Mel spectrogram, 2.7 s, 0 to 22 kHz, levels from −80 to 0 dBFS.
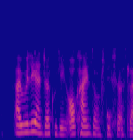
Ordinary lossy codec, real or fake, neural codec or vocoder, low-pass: AAC, 32 kbps; real; none; 5.4 kHz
